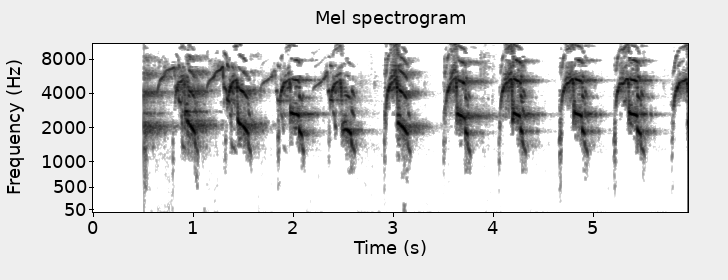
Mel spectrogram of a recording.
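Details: Young male golden eagle at a nest in Bucovina, 27 July 2021, vocalizing over a Eurasian hare his mother brought in. High, whistled, downslurred calls repeat almost twice a second in a steady series, with no other sounds.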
